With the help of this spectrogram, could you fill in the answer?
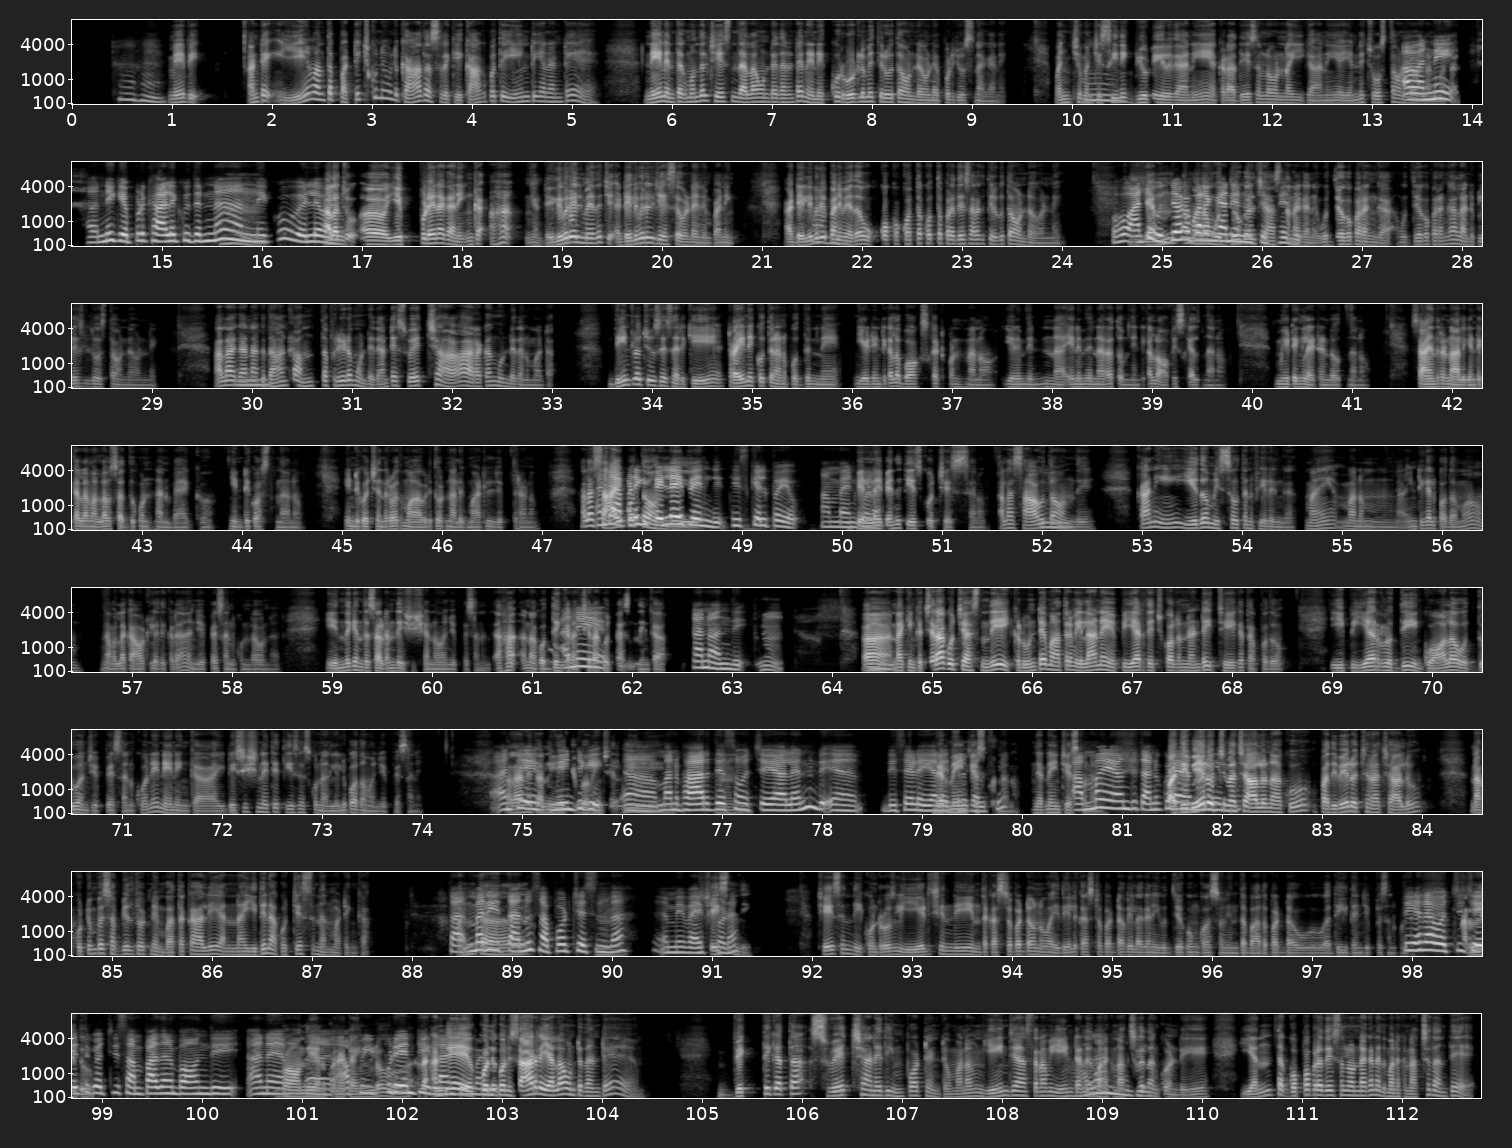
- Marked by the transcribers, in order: other background noise; in English: "మేబీ"; in English: "సీనిక్"; in English: "డెలివరీ"; in English: "బాక్స్"; in English: "ఆఫీస్‌కెళ్తన్నాను"; in English: "బ్యాగ్"; in English: "ఫీలింగ్"; in English: "సడన్ డెసిషన్"; in English: "పీఆర్"; in English: "డిసిషన్"; in English: "డిసైడ్"; in English: "సపోర్ట్"; in English: "వైఫ్"; in English: "ఇంపార్టెంట్"
- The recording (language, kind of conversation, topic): Telugu, podcast, ఉద్యోగ భద్రతా లేదా స్వేచ్ఛ — మీకు ఏది ఎక్కువ ముఖ్యమైంది?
